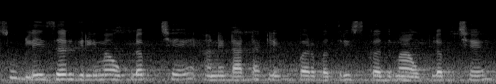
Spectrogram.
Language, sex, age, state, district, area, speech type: Gujarati, female, 30-45, Gujarat, Surat, urban, read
